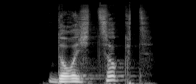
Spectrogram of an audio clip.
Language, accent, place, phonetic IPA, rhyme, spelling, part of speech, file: German, Germany, Berlin, [dʊʁçˈt͡sʊkt], -ʊkt, durchzuckt, verb, De-durchzuckt.ogg
- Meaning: 1. past participle of durchzucken 2. inflection of durchzucken: second-person plural present 3. inflection of durchzucken: third-person singular present 4. inflection of durchzucken: plural imperative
